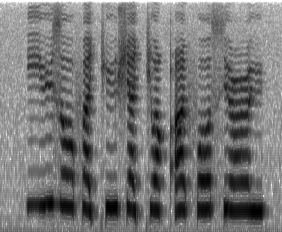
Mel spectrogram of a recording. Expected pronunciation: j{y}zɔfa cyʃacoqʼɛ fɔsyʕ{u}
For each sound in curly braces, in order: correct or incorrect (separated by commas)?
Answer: correct, incorrect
